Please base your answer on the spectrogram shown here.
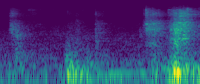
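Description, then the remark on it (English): A heavy door is pushed closed, a low scraping rumble building to a dull thud and brief rattle, with no voices over it. “I think we need to shut this door a little bit more.”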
